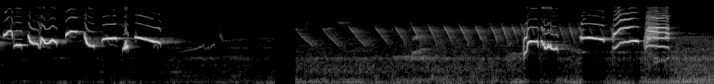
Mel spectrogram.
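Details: Oriental magpie-robin singing a full song with imitated phrases: quick slurred whistles, then a soft, even run of repeated ticking notes, then loud, sweeping whistled phrases returning near the end.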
